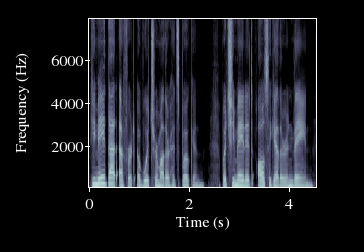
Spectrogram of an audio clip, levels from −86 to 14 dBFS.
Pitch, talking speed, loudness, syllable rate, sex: 215 Hz, 225 wpm, -17 LUFS, 5.8 syllables/s, female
